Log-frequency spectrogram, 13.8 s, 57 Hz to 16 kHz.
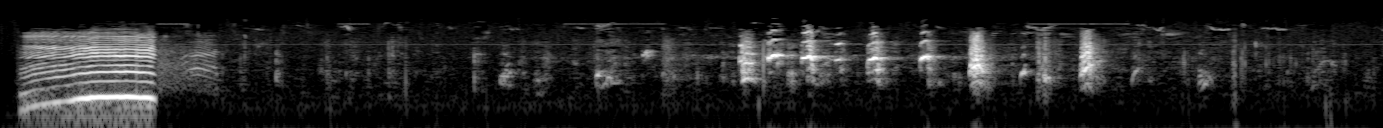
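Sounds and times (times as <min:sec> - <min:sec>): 
cow: 0:00.2 - 0:02.2
dog: 0:02.6 - 0:13.8.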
